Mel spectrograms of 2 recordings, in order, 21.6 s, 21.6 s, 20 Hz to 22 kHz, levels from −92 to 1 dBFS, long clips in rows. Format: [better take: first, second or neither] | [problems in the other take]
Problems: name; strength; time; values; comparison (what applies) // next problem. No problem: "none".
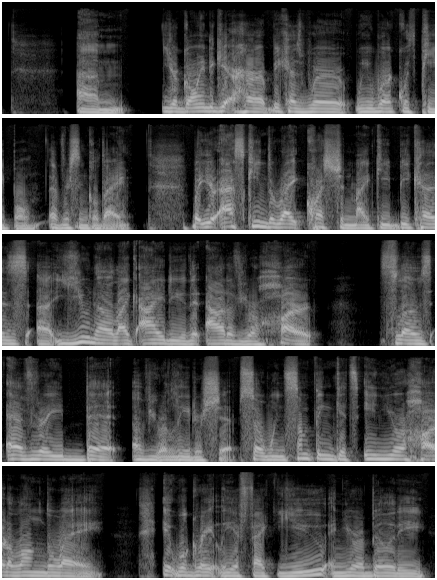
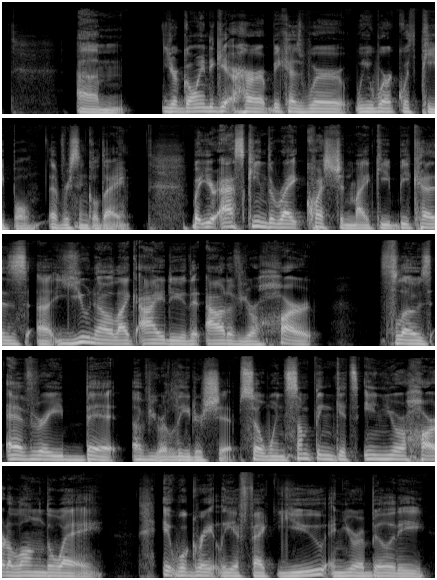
second | distortion; slight; 10 dB below the speech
